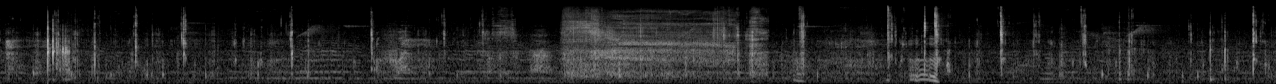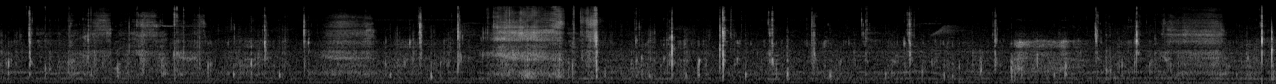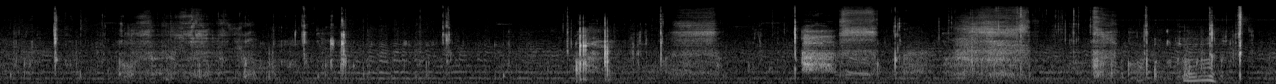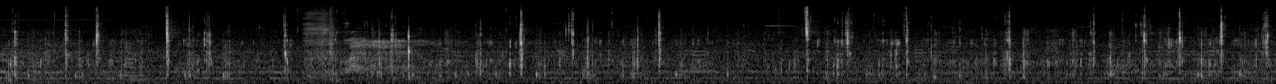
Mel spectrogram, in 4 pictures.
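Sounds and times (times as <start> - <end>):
chewing and lip-smacking: 0.0 - 8.2, 8.8 - 51.0
wet mouth clicks: 3.7 - 8.2, 8.8 - 14.6, 41.1 - 45.0.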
